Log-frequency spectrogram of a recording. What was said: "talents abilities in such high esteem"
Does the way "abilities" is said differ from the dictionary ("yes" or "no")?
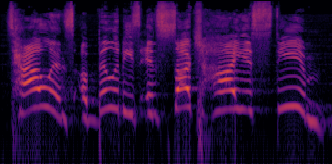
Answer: no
